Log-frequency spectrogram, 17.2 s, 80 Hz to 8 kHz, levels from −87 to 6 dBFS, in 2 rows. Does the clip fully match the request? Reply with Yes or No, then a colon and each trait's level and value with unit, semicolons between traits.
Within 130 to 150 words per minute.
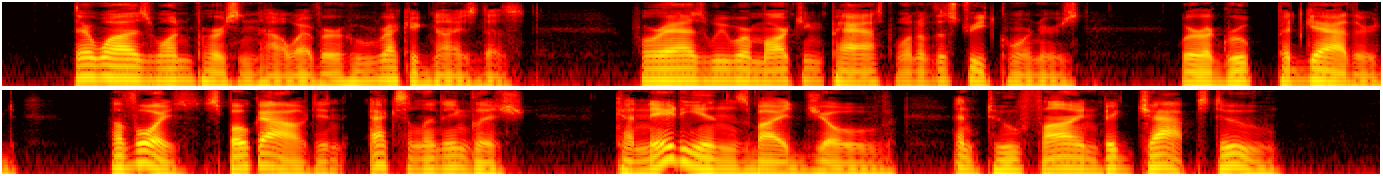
Yes: average, 140 wpm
